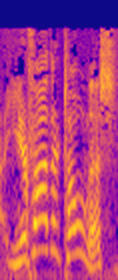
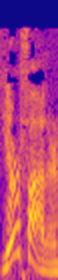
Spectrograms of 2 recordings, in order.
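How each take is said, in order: First: Said in the usual way. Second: "your" hit hard, "father" falling after it; stress on your. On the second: Shown as a demonstration. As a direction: lean on the word "your". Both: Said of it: "notice, not our father".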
